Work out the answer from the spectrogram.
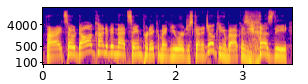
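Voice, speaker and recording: A man casting a card game tournament, talking through plays with quick joking banter. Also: high-pitched, fairly bright tone, soft background music. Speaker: esports caster. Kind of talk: play-by-play commentary.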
